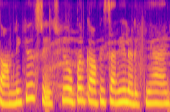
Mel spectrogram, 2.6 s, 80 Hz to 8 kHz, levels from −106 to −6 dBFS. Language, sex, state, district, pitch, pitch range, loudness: Hindi, female, Bihar, Gaya, 280 Hz, 255-310 Hz, -15 LUFS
